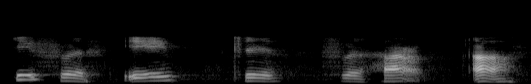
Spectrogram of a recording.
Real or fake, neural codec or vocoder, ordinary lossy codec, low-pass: fake; codec, 16 kHz, 1 kbps, X-Codec, WavLM features, trained on Multilingual LibriSpeech; none; 3.6 kHz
